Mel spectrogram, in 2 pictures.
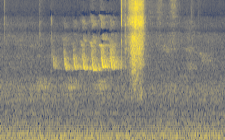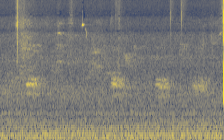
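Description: Steady low background hum with birds chirping faintly: a rapid trill about a second in, then short chirps repeating roughly once a second in the second half. A brief hiss cuts in just before three seconds in.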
